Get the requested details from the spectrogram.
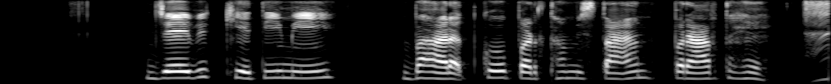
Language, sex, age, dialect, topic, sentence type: Hindi, female, 31-35, Garhwali, agriculture, statement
